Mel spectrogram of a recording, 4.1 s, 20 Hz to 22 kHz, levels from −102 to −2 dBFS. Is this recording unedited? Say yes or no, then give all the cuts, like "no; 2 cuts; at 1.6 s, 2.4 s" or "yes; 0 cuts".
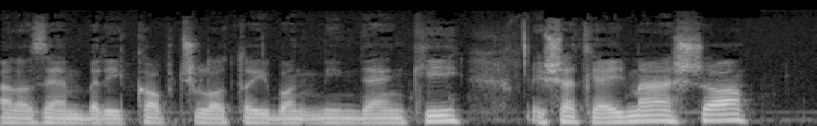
no; 3 cuts; at 1.5 s, 2.6 s, 2.9 s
